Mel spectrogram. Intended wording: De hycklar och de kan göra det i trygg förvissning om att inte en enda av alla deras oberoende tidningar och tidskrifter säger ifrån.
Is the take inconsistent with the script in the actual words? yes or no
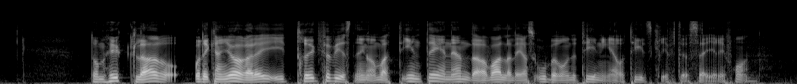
no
